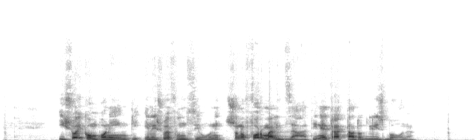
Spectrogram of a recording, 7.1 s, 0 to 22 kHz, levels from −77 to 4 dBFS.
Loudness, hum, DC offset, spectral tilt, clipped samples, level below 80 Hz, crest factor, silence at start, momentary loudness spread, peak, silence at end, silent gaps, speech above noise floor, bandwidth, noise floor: -19 LUFS; none; under 0.1%; -6.5 dB/octave; under 0.1%; -50 dBFS; 18 dB; 0.9 s; 14 LU; -2 dBFS; 0.95 s; none; 39 dB; 13 kHz; -58 dBFS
